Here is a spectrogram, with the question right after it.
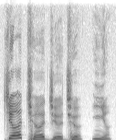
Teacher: इसमें आपकी जीभ सीधी थी। तो जब आपकी जीभ सीधी रहती है और मुंह के ऊपर वाले भाग को टच करती है उसे कहते हैं तालव्य ध्वनियां। तालु स्थान कहते हैं।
